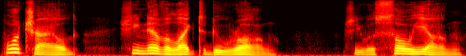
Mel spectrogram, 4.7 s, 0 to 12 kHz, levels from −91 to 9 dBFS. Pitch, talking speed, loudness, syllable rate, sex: 125 Hz, 140 wpm, -16 LUFS, 4.0 syllables/s, male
